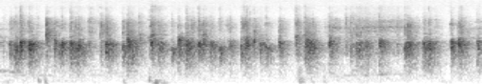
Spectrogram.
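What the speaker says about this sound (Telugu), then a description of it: "చప్పట్లు కొడదామా?" A church congregation claps together in a steady, rhythmic beat, many hands close and loud, carrying on without pause and with no talk over it.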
